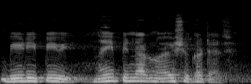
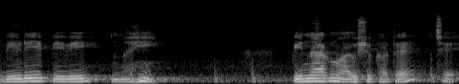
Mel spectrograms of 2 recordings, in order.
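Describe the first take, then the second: First: It runs on with no pause after નહીં. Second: There is a pause right after નહીં. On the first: Non-smokers' lifespan decreases. The speaker calls it wrong. "કેવો ખોટો message જાય સમાજમાં એક વિરામ ચિહ્નને કારણે" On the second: Don't smoke; smokers' lifespan decreases. The speaker calls it right. "એ શુદ્ધ છે"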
